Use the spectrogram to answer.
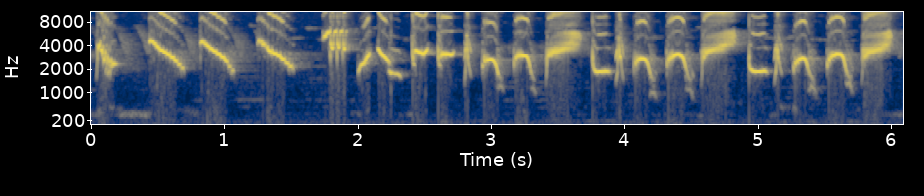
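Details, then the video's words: Black-collared starling in full, vigorous song with rich filler notes: descending whistled slurs, then a rapid string of loud, repeated down-and-up whistled notes with sharp bright accents. "Jalak Suren Gacor Mompa Isian - Pancingan Jalak Suren Agar Burung Jalak Cepat Gacor Isian Mewah"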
